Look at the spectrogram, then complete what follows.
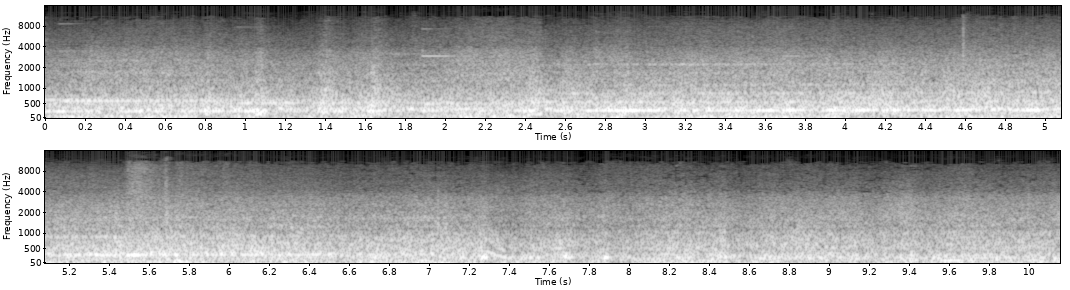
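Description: Metro train running, heard from inside the carriage: a continuous rumble of the train on the track, with a steady whine that rises slightly in pitch and dies away about six seconds in.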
